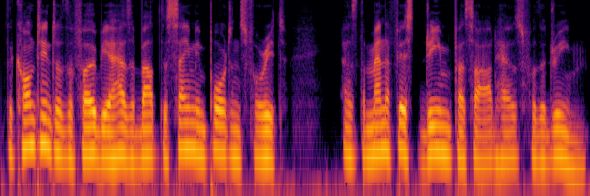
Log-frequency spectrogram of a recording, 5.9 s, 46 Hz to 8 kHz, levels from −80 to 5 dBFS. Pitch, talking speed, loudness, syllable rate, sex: 130 Hz, 215 wpm, -16 LUFS, 5.8 syllables/s, male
